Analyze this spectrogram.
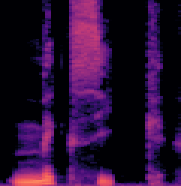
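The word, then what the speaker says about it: Mexique: mexic it's really the mexic and then remember this Q it's only mexic okay Brazil brail okay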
